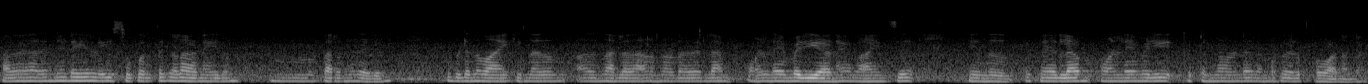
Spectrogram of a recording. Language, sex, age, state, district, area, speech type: Malayalam, female, 60+, Kerala, Kollam, rural, spontaneous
